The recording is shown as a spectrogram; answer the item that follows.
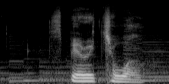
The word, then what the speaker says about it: spiritual: in the first syllable the first two of its four syllables are pronounced as spelled the following letters t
